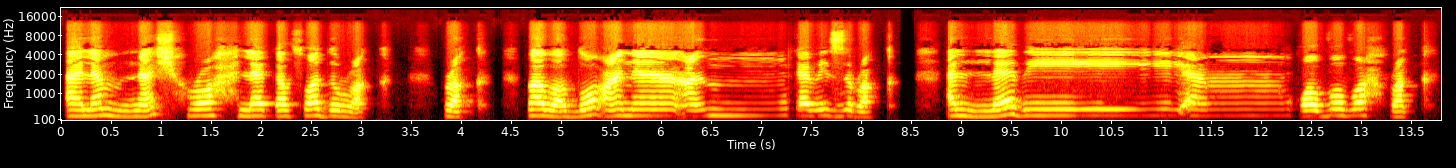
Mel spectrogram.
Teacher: ہم کاف کو ہلکا سا جھٹکا دے کر وقف کریں گے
